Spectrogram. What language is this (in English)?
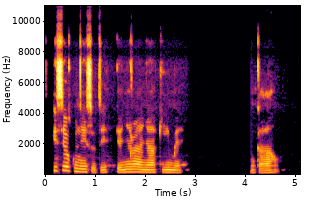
Igbo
